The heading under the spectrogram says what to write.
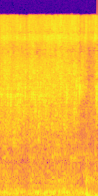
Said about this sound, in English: Were you done with the water? Yeah, you can turn the water off now.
